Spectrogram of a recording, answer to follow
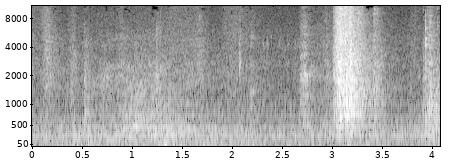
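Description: A kitchen cutlery drawer is pulled open about three seconds in, a short sliding rush of noise that is the loudest sound. Before it there are only a few small clicks and handling noises.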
